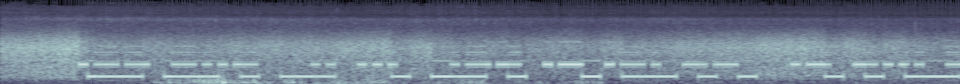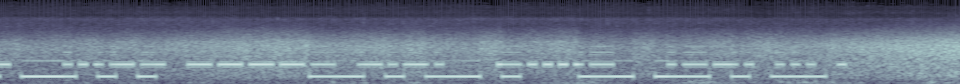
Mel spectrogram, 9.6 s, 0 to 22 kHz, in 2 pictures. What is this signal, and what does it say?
Morse code, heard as two keyed tones, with radio static and the noise of a park. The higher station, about 31 wpm, 940 Hz: WX IS WARM ABT 30C - PSE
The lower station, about 12 wpm, 380 Hz: QRL? CQ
